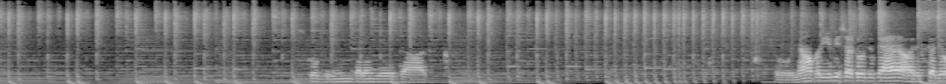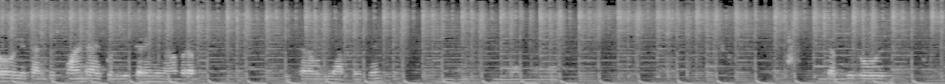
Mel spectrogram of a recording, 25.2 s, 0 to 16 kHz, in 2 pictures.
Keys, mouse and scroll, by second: 0.5-9.2 drag, 9.2 Return, 9.6 ctrl++, 10.0 space, 10.1 click, 10.4 ctrl+-, 10.8 click, 12.0 shift+w, 12.9 ctrl+=, 13.1 ctrl+click, 13.9 click, 15.3 ctrl+d, 17.5 click, 17.5 click, 18.5 ctrl+d, 18.9 click, 20.1 shift+F7, 22.0 ctrl+d, 23.0 ctrl+space, 23.1 click, 23.9-25.2 typing.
